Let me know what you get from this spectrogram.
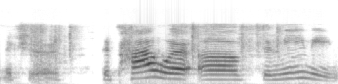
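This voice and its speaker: A woman with a non-native accent speaks at a high pitch. Her pace is moderate. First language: not English. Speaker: online panel host. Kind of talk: casual online panel chat. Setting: video call. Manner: halting.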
